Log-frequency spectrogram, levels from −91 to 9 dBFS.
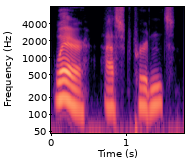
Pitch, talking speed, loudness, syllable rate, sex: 150 Hz, 100 wpm, -18 LUFS, 4.6 syllables/s, male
